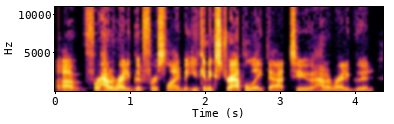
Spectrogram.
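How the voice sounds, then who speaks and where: A man's voice: lowish voice, fairly quick, dry recording, studio quality. A middle-aged man giving conversational answers as a guest writing teacher in an interview, speaking over a video call from an office. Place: small office, indoors.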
